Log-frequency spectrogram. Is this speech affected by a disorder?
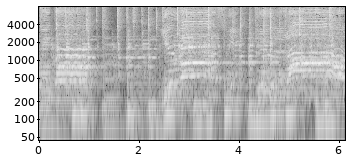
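No.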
